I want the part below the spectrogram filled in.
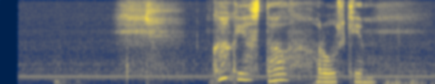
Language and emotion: Russian, sad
